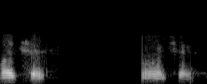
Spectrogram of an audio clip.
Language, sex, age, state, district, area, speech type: Odia, male, 60+, Odisha, Kalahandi, rural, conversation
